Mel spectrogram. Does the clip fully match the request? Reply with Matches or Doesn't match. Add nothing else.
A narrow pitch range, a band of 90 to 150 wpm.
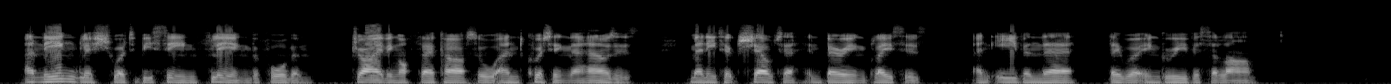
Matches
